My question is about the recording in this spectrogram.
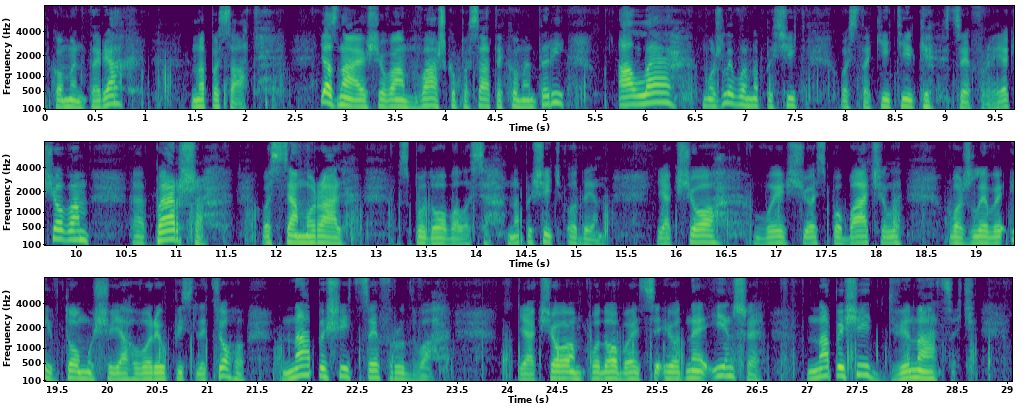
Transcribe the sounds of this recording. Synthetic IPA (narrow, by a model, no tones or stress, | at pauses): kɔment̪ɐɾʲaxnɐpɪsɑ̰t̪ɪ̥jaznɑjʊʃt͡ʃɔʋɑmʋɑʃkɔpɪsɑt̪ɪkɔment̪ɐɾʲiɐlˠɛmɔʒlˠɪʋɔnɐpɪʃʲitʲɔsʲt̪ɐkʲitʲilʲkɪt̪sɪfɾɪ̰jɐkʃt͡ʃɔʋɑmpɛrʃɐɔsʲt͡sʲamɔɾɑlʲspɔd̪ɔbɐlˠɐsʲɐnɐpɪʃɪtʲɔd̪ɪn | jɐkʃt͡ʃɔʋɪʃt͡ʃɔsʲpɔbɑt͡ʃɪlˠɪʋɐʒlˠɪʋɛʔiwt̪ɔmʊʃt͡ʃɔjaɦɔʋɔɾɪwpʲisʲlʲɐt͡sʲɔɦɔnɐpɪʃɪtʲt̪sɪfɾʊd̪ʋɑ | jɐkʃt͡ʃɔʋɑmpɔd̪ɔbɐjet͡sʲːɐiɔd̪nɛʔinʃɛ | nɐpɪʃɪt̚ʲd̪ʲʋʲinɑt͡sʲːɐ̥tʲ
